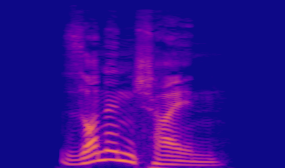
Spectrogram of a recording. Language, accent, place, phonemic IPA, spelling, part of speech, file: German, Germany, Berlin, /ˈzɔnənʃaɪ̯n/, Sonnenschein, noun / proper noun, De-Sonnenschein.ogg
- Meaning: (noun) sunshine; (proper noun) a surname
